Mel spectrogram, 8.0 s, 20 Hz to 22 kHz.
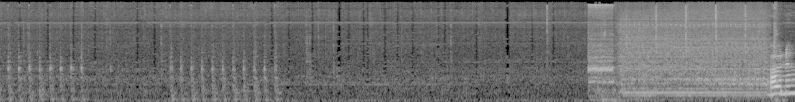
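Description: A Brother ScanNCut SDX125e cutting craft foam gives quiet rhythmic pulsing motor bursts and soft mechanical movement, then a sudden louder whirring buzz of carriage motors in the last seconds, with a voice briefly audible.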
